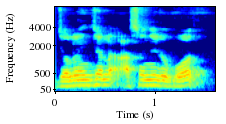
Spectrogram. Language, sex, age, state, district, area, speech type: Assamese, male, 30-45, Assam, Goalpara, urban, spontaneous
